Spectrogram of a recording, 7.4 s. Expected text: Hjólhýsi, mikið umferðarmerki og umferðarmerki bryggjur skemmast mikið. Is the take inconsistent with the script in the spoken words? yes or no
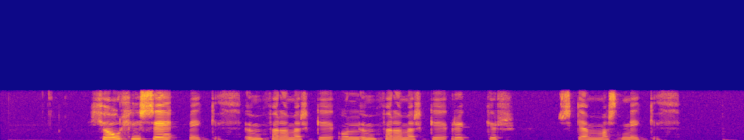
no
